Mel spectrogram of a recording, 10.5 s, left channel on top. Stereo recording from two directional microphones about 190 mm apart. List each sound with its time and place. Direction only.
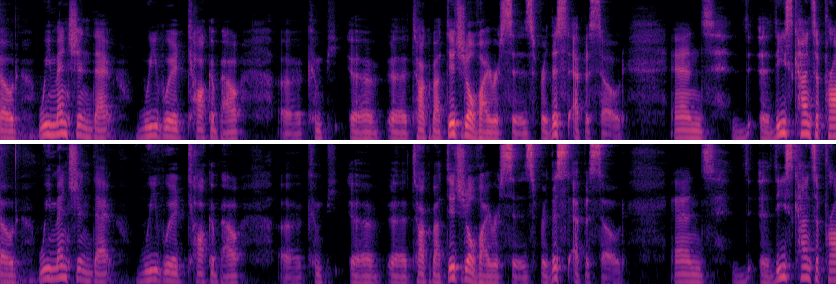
0.5 s speech: 20° left (ahead or behind)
